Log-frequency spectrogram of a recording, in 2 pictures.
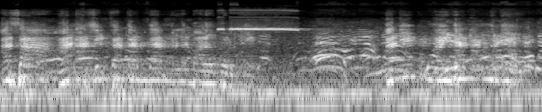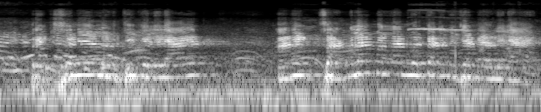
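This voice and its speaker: A man calling a live wrestling match through a loudspeaker PA, energetic, announcing points and warning the wrestlers. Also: extremely high pitch. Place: outdoor wrestling ground. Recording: echoey outdoor PA with loud crowd.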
